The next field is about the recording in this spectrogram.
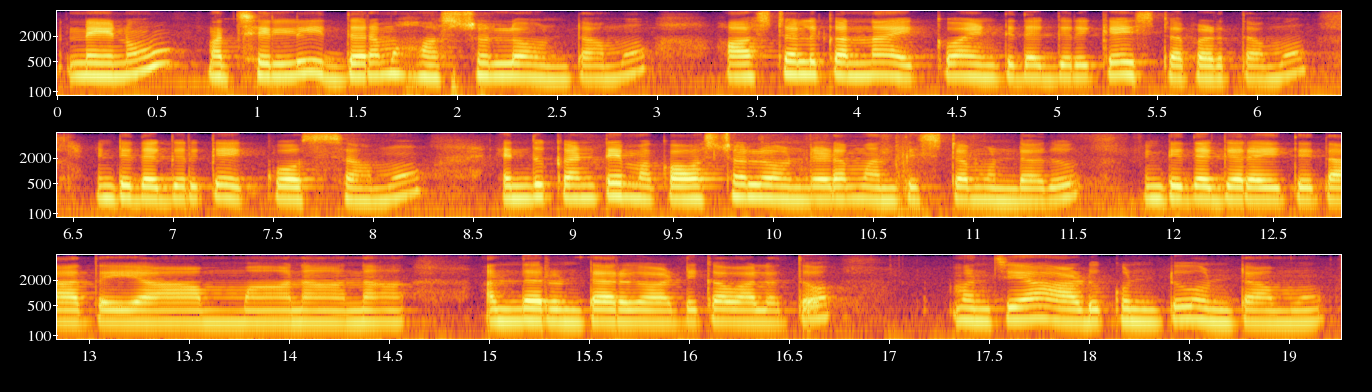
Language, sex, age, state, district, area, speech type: Telugu, female, 18-30, Telangana, Suryapet, urban, spontaneous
